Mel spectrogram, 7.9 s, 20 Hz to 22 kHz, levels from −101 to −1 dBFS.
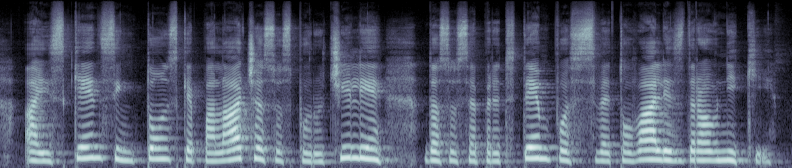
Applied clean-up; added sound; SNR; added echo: none; none; none; none.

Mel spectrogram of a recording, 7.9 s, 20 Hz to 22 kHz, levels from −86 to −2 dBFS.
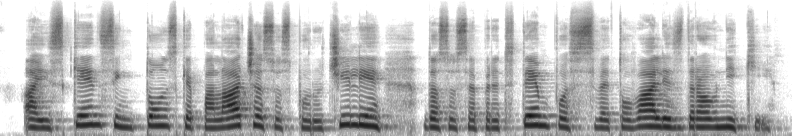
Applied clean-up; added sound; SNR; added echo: neural mask model Resemble Enhance denoiser.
